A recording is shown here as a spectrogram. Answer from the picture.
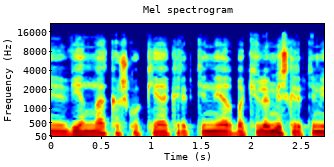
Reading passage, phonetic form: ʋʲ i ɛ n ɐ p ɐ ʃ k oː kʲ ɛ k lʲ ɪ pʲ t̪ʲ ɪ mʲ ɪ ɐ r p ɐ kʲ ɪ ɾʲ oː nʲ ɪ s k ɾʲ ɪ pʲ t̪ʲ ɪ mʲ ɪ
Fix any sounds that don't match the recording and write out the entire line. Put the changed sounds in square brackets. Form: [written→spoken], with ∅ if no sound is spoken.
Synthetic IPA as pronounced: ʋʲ i ɛ n ɐ [p→k] ɐ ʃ k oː kʲ ɛ k [lʲ→ɾʲ] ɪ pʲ t̪ʲ ɪ mʲ ɪ ɐ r [p→b] ɐ kʲ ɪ [ɾʲ→lʲ] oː [nʲ→mʲ] ɪ s k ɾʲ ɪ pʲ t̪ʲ ɪ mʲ ɪ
